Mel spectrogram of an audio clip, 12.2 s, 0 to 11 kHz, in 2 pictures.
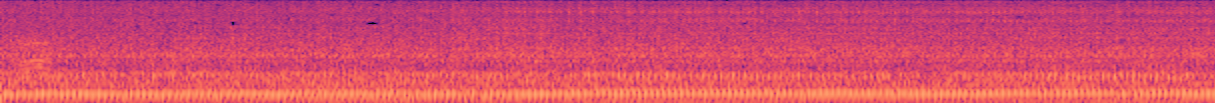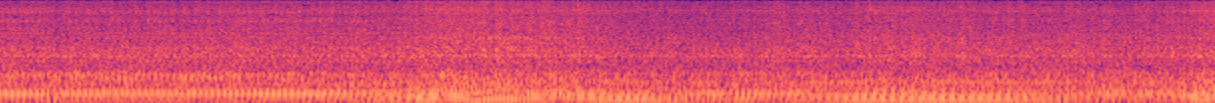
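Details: Honda Vario 125 scooter with intermittent stutter, after fuel pump replaced and water-filled tank found: even engine drone holding steady, rising and falling smoothly with throttle, no sputtering or cutting out; fuel delivery sounds healthy.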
